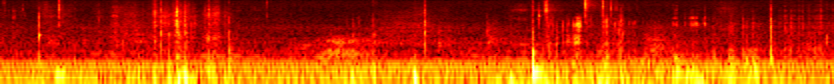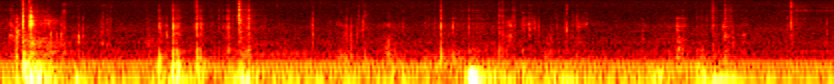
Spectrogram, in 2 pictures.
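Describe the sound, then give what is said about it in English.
Crunchy chewing on a Nerds Rope candy, heard as faint, crisp crackles and bites scattered irregularly over a low, steady hum, with no talking. “Hear the crunch. I already finished. This is some ASMR for people who like that. I'm about to bite into a nerd's rope.”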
